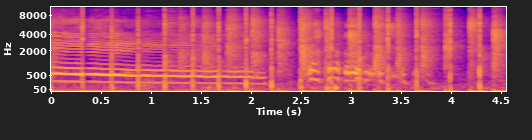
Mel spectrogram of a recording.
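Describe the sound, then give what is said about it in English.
A small group claps someone out in a brisk, steady rhythm of sharp, crisp claps. A long, falling cheer rings out over the first half, then voices chatter beneath the continuing applause. “All right, we can clap you out.”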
